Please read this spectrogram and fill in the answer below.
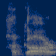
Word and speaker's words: Hagar: Hagar, or Hagar, depending upon one's pronunciation, is born to, bears the child Ishmael.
